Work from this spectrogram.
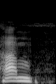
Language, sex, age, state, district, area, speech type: Bodo, male, 60+, Assam, Chirang, rural, read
